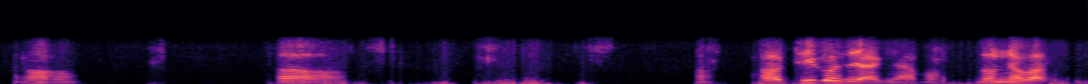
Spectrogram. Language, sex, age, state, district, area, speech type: Odia, male, 45-60, Odisha, Nuapada, urban, conversation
